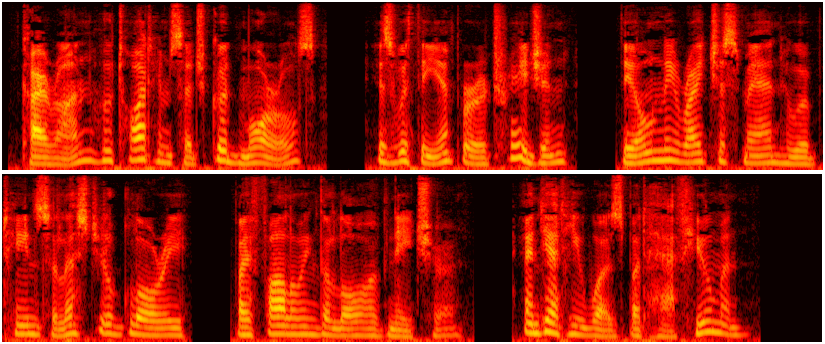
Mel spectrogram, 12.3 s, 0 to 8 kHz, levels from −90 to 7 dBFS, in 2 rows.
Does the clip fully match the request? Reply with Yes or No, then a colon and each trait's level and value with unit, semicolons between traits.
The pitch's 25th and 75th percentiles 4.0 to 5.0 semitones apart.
Yes: average, 4.3 semitones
